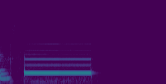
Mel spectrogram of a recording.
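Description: Phone ringback tone from a mobile phone held to the ear: one steady beep about a second long. Brazil's ringing tone, a sign that the number being called is ringing.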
